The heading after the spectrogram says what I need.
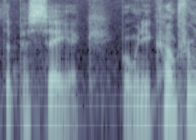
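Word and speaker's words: Passaic: a river in New Jersey it's called the Pake River you know it's the way I pronounced it it's properly pronounced the pic but when you come from New Jersey you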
